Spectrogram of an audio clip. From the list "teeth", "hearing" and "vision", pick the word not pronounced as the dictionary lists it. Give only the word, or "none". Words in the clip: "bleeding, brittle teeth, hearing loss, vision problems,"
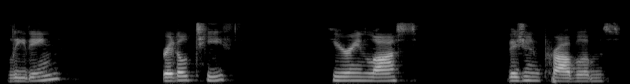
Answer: none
